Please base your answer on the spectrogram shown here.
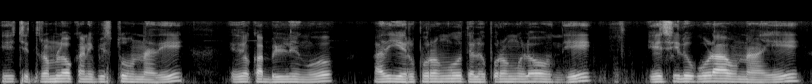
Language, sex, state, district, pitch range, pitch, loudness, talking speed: Telugu, male, Telangana, Hyderabad, 120-135 Hz, 125 Hz, -19 LUFS, 125 wpm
